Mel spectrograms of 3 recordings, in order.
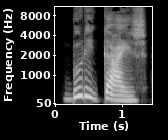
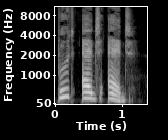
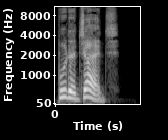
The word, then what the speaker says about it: Buttigieg: On his Twitter, Buttigieg himself suggests that people should pronounce it like Bood-eh-jedge, though his husband offers the alternative Buddajudge.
